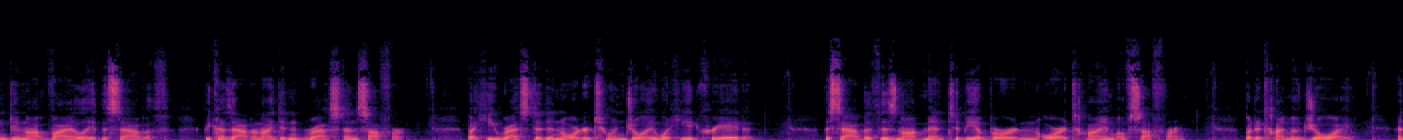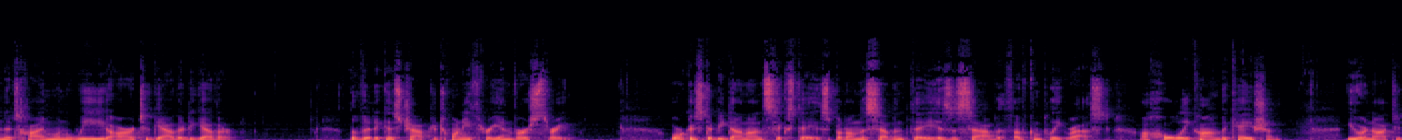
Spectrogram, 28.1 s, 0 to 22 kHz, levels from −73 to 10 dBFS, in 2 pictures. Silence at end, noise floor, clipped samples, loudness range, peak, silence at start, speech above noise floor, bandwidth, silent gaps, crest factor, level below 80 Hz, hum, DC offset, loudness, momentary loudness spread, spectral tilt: 0 s; -47 dBFS; under 0.1%; 2 LU; 0 dBFS; 0 s; 28 dB; 15 kHz; none; 20 dB; -44 dBFS; none; under 0.1%; -19 LUFS; 9 LU; -5.5 dB/octave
